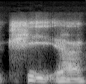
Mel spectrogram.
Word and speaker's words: quay: This word is pronounced quay, Q-U-A-Y, which means the docks.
